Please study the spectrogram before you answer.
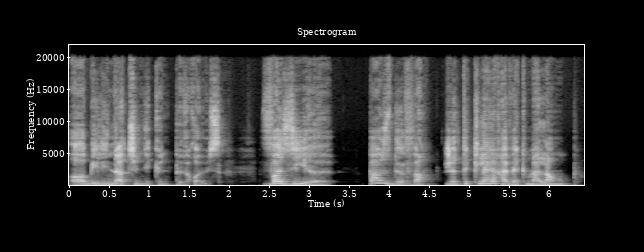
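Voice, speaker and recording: A woman voicing a nervous but proud young boy in a storybook reading, speaking in a lower, hushed, hesitant voice. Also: very animated, takes it slowly, slightly rough, full character voice. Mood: boastful.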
